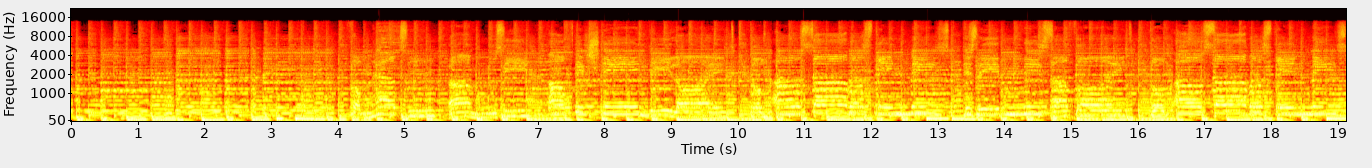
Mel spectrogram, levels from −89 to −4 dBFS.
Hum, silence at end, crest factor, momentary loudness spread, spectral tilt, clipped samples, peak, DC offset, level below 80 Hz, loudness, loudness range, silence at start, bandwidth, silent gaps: none; 0 s; 12 dB; 3 LU; -5 dB/octave; under 0.1%; 0 dBFS; under 0.1%; -18 dBFS; -12 LUFS; 2 LU; 0 s; 14 kHz; none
